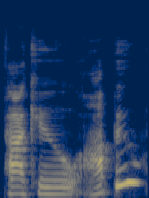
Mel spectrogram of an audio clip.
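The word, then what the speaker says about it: Ccapac Apu: into it first I run the Earthbound Immortal paku Apu and that's how it's pronounced you can only control one Earthbound and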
